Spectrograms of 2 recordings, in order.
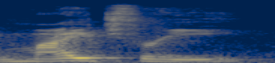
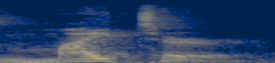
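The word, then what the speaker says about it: mitre: Google image miter m-i-t-r-e I know it sounds like my tree but it's not remember English is the word is pronounced miter I know I know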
